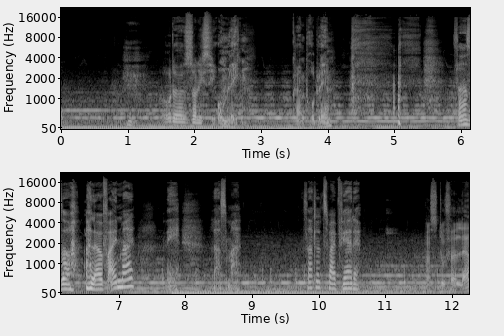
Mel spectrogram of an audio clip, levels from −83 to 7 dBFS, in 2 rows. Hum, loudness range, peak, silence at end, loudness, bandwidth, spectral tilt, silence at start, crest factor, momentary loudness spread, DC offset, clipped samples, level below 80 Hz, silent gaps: none; 5 LU; -4 dBFS; 0 s; -25 LUFS; 18 kHz; -5 dB/octave; 0 s; 20 dB; 10 LU; under 0.1%; under 0.1%; -32 dBFS; none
